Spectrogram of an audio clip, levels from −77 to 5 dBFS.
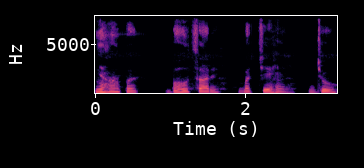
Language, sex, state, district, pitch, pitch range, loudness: Hindi, male, Jharkhand, Sahebganj, 130 Hz, 130-150 Hz, -28 LUFS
